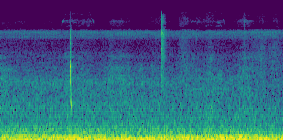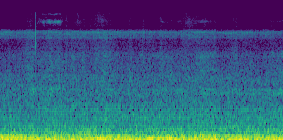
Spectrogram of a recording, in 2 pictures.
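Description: A low steady rumble and hum fill an enclosed cabin.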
